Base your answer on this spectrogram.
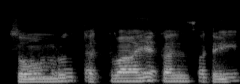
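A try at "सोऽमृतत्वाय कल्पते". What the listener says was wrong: Very good, बहुत सुंदर, बहुत सुंदर आप दोनों।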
